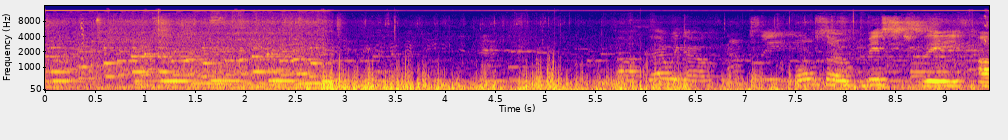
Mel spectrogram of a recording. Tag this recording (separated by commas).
Speech, Music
